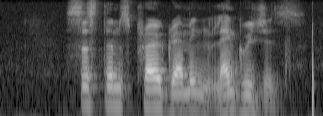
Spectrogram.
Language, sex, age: English, male, 20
